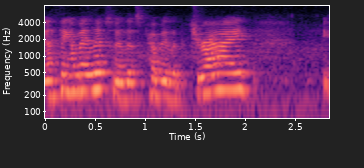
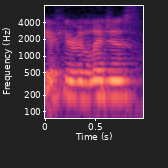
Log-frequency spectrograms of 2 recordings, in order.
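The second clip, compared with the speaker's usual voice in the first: ordinary talk, nothing marked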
